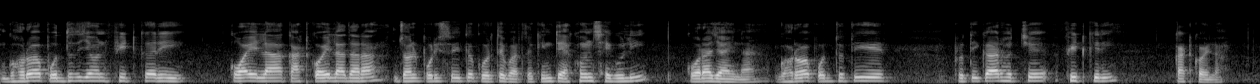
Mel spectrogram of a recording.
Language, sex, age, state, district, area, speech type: Bengali, male, 30-45, West Bengal, Paschim Bardhaman, urban, spontaneous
